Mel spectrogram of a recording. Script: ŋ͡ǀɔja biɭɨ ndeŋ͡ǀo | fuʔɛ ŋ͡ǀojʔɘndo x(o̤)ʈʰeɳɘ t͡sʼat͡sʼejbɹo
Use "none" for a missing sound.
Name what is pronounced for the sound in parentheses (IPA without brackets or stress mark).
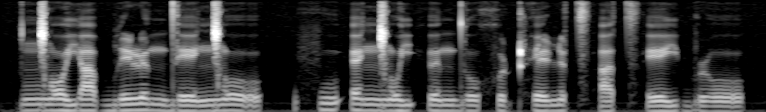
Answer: o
